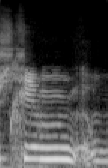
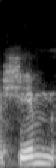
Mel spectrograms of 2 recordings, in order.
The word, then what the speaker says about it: SCHIM: So, we say which is the Dutch pronunciation, but we don't expect anyone in the world to try that for themselves. So, shim and skim that's the ones we hear a lot as well and those are also correct.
